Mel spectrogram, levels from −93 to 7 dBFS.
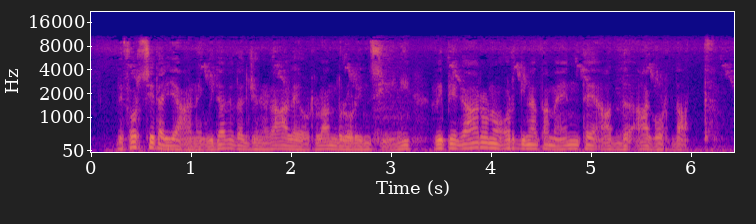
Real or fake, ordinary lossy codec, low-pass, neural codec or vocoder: real; Opus, 64 kbps; 10.8 kHz; none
